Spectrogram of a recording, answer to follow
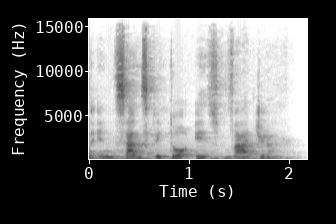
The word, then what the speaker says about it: vajra: Aquí lo escribí como yo lo pronuncio, vajra, como si la J, en lugar de ser J, fuera una Y, vajra. Porque hay gente que dice vajra, pero al menos en sánscrito, su pronunciación en sánscrito es vajra.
